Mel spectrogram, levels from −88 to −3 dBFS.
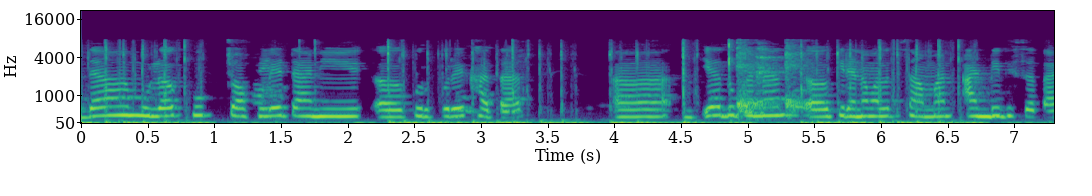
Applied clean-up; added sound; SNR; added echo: none; Computer keyboard; -1 dB; none.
